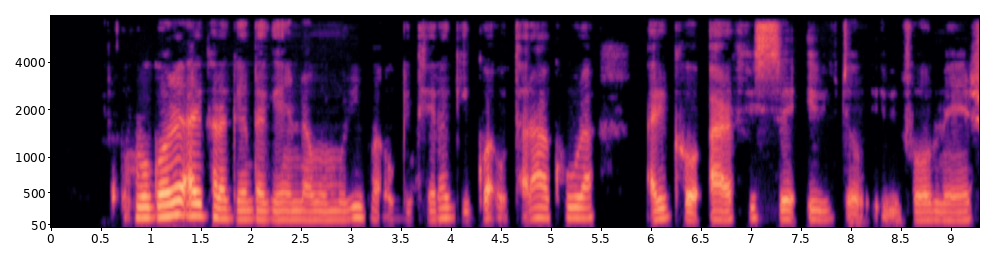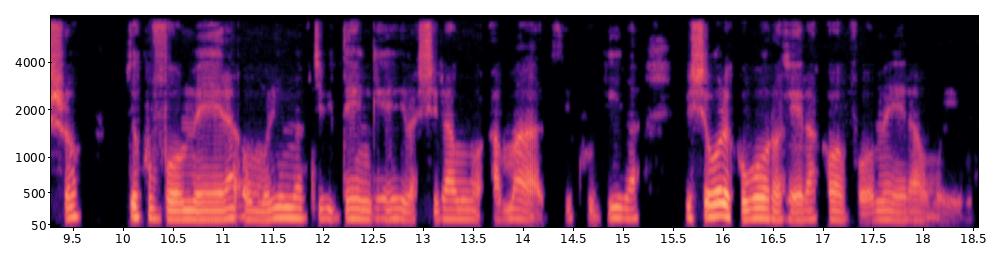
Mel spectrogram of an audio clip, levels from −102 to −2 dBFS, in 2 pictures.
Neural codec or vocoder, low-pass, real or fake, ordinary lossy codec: none; 7.2 kHz; real; MP3, 64 kbps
